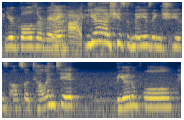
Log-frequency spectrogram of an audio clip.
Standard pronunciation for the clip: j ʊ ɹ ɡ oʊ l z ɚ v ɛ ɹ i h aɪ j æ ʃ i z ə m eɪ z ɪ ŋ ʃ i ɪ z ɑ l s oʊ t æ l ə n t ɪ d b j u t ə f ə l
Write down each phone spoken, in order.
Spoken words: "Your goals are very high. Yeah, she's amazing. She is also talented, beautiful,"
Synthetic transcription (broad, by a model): j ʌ ɹ ɡ oʊ l z ɚ v ɛ ɹ i h aɪ j æ ʃ i z ə m eɪ z ɪ ŋ ʃ i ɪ z ɑ l s oʊ t æ l ə n t ɪ d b j u t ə f l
